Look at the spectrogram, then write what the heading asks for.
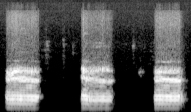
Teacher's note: This sound is described as voiced alveolar retroflex. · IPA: /r/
